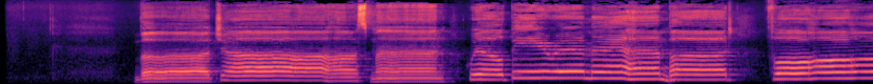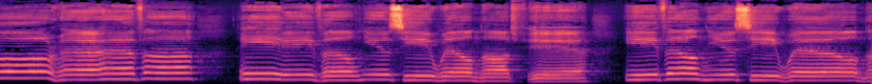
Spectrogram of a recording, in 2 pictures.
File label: Communion Hymn; Cyprian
